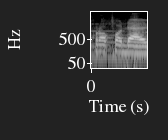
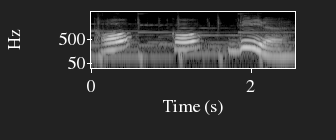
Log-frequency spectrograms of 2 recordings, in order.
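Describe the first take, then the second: First: It is pronounced the English way. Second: It is pronounced the French way. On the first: The speaker calls it wrong. "tidak boleh yang ini dibaca krokodil. Ini bukan bahasa Inggris" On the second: The speaker calls it right. "ini adalah bahasa Prancis"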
